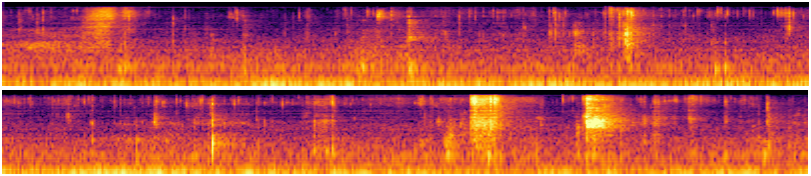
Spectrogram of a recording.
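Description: A person chewing and biting red-braised pork ribs close to the microphone: irregular wet mouth clicks and smacks, a few louder ones a little past two seconds and around five seconds, over a low steady hum.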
